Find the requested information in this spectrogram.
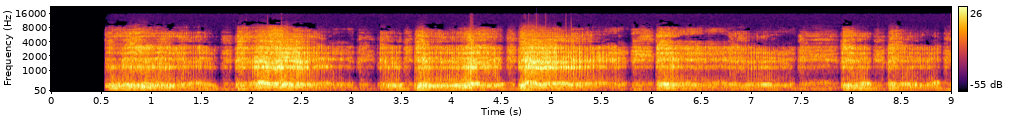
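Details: A bear at Alipore Zoo, Kolkata, gives harsh, rasping growls and roars in a steady run of throaty bursts.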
